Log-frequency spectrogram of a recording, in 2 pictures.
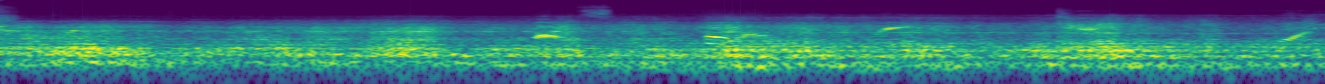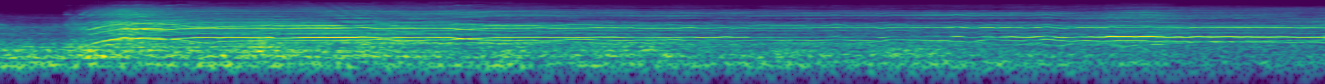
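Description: A DJI Neo drone flies in follow mode with a steady, high-pitched propeller whine throughout. The pitch rises and wavers partway through as the drone climbs and tracks its operator outdoors, and a person speaks faintly under the buzz.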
